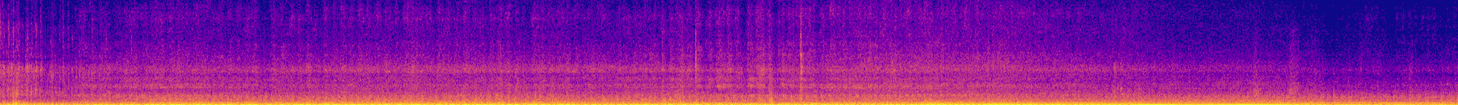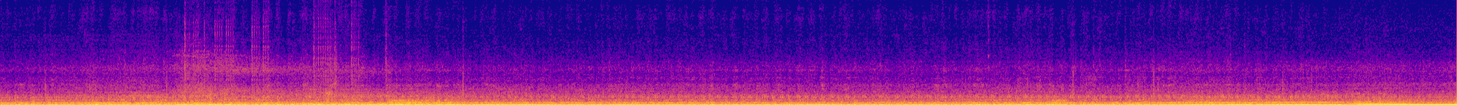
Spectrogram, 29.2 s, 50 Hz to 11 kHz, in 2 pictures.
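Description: Chevrolet Chevelle V8 running with a steady deep rumble at low speed, heard first from outside as the car rolls away, then from inside the cabin as it cruises, from about halfway through.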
